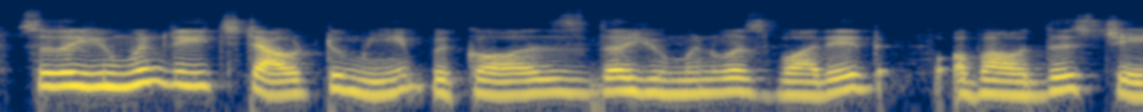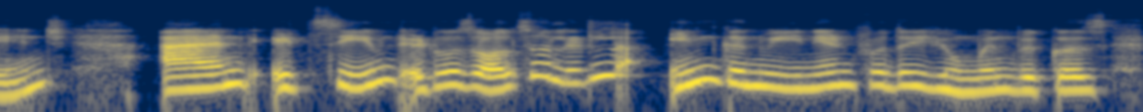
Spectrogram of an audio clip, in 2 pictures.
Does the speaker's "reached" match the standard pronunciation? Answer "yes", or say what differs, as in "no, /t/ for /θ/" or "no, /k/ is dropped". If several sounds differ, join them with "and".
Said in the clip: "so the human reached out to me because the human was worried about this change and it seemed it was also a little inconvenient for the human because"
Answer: yes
